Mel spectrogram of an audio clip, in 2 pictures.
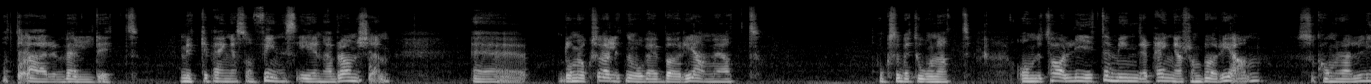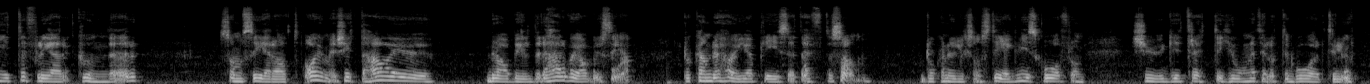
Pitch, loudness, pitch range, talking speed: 140 Hz, -26 LUFS, 125-150 Hz, 175 wpm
